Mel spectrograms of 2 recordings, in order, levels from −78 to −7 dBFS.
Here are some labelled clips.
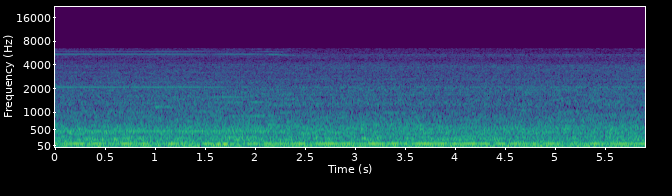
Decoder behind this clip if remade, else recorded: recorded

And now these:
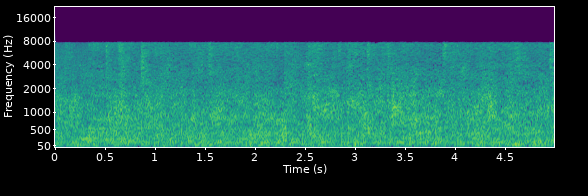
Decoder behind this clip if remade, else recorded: remade, codec, SNAC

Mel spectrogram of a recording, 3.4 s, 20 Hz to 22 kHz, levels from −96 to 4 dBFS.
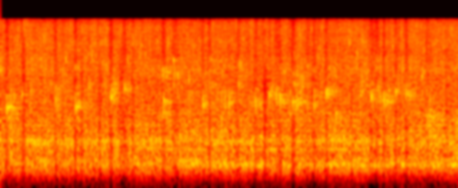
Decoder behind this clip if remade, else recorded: recorded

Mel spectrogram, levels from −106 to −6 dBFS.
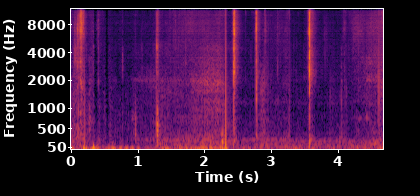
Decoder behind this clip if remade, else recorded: remade, vocoder, BigVGAN v2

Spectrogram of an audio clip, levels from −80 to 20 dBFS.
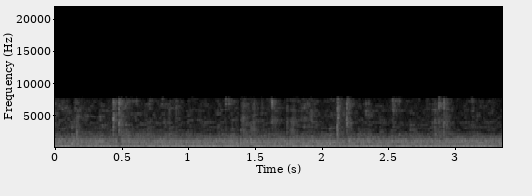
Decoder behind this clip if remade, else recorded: recorded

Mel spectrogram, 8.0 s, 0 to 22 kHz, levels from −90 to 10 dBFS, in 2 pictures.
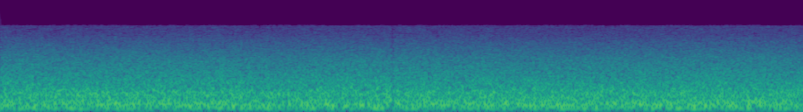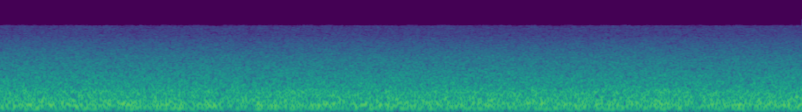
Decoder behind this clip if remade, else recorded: recorded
